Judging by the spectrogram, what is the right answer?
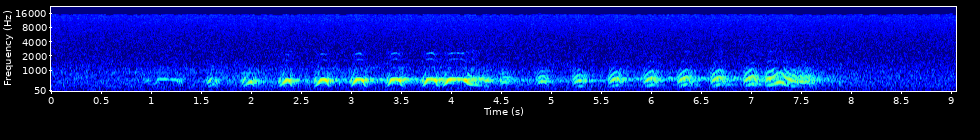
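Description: An owl hooting: a rapid series of about a dozen short rising-and-falling hoots over some six seconds, with a lower line of hoots joining in during the second half.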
